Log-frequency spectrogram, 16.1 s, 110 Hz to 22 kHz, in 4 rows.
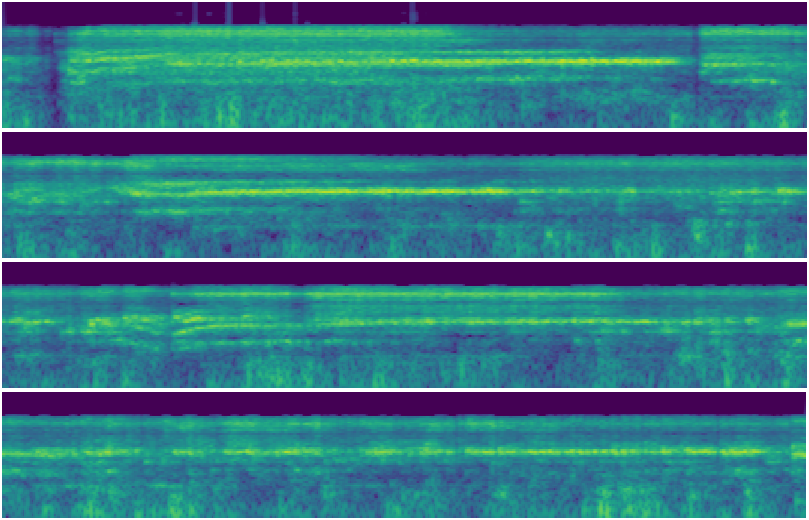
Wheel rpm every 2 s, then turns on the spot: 170, 220, 230, 230, 210, 230, 230, 230.
none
